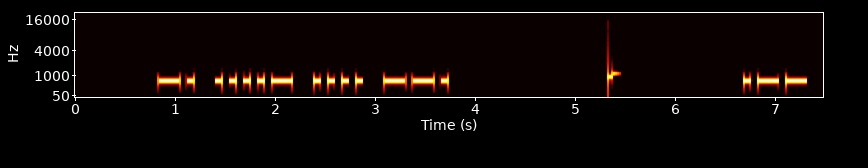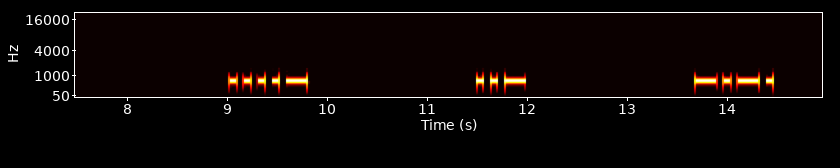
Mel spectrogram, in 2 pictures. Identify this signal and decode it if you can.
Morse code, heard as a keyed tone, about 17 wpm, spaced as for 7 wpm, 700 Hz. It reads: N4HG W4UC
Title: USA Call Signs - 4 Characters - 8x Character Spacing - 17wpm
